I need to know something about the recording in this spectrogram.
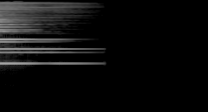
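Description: A bell-like ding sound effect ringing out and fading, cut off suddenly about a second in, then silence.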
